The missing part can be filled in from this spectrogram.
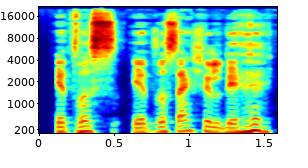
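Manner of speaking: ordinary delivery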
